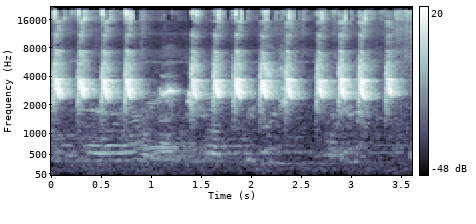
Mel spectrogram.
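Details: Javan female black-throated laughingthrush repeating short piercing chip notes in quick bursts of three or four, separated by brief gaps, with soft low background sounds underneath.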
